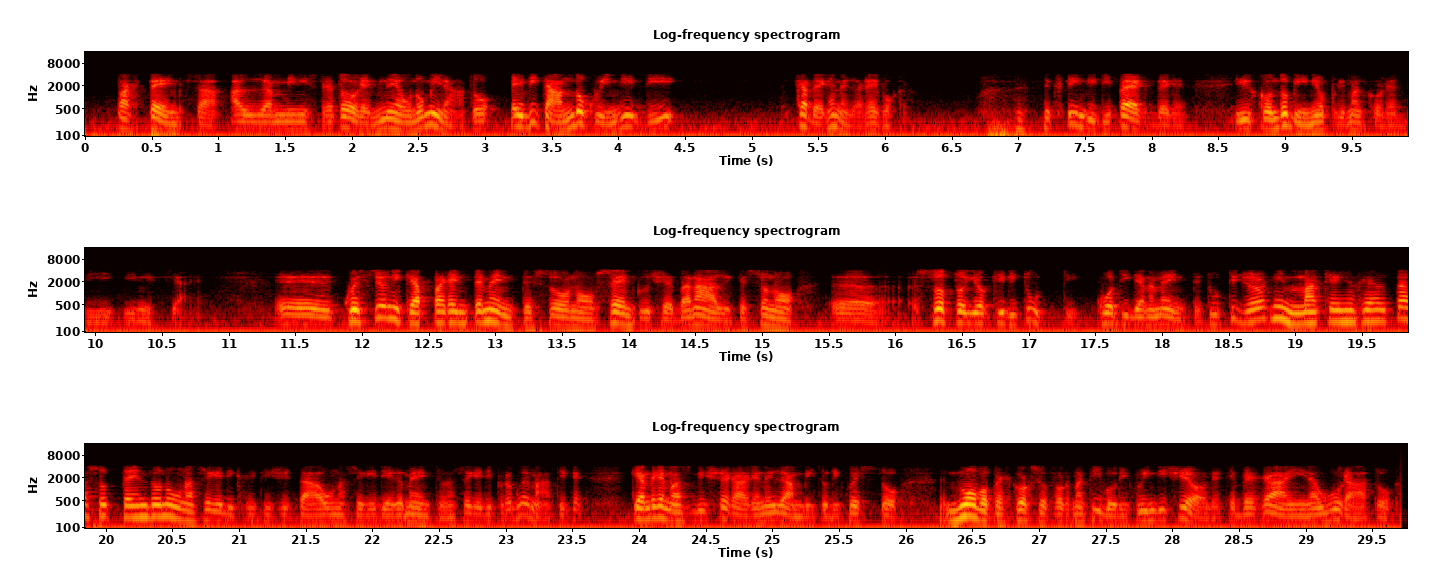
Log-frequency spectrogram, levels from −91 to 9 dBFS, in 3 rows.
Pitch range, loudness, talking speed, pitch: 105-175 Hz, -38 LUFS, 145 wpm, 130 Hz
